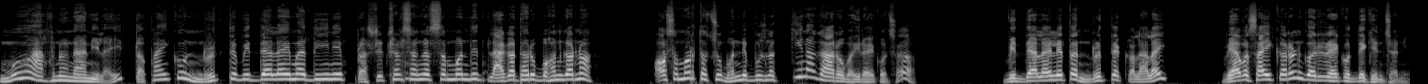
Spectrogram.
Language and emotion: Nepali, disgusted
